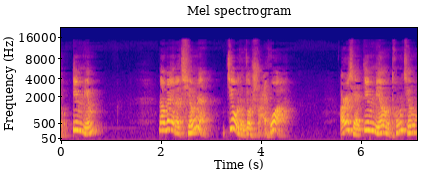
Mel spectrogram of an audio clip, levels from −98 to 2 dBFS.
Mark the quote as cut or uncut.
uncut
